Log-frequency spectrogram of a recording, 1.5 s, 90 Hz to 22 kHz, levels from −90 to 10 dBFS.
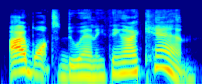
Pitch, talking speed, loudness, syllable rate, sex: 175 Hz, 275 wpm, -24 LUFS, 6.6 syllables/s, female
